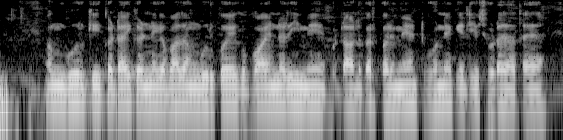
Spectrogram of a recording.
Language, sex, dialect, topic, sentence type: Hindi, male, Hindustani Malvi Khadi Boli, agriculture, statement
